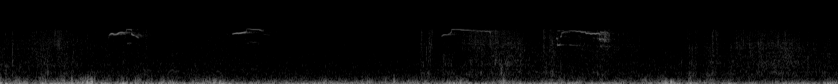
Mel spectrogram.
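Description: Wind rumbling on the microphone, with four short, high-pitched seabird calls over it, each gliding in pitch. A splash near the start as a brown pelican plunges into the water.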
